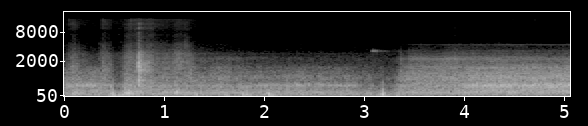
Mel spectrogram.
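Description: A cat pouncing on and batting at a plastic bag on a wooden floor: soft thumps and brief crinkling of plastic in the first second or so, and another thump about three seconds in, over a steady background hum.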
